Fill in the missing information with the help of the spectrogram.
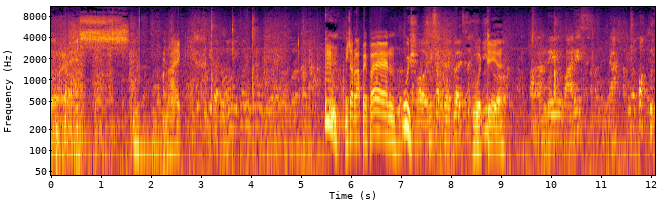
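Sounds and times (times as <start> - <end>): men talking indistinctly: 0.0 - 12.0.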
